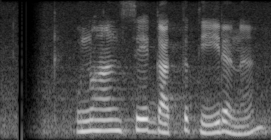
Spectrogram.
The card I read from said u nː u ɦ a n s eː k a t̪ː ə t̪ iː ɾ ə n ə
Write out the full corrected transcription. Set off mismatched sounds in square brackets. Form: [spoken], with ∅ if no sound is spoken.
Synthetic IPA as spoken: u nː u ɦ a n s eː [ɡ] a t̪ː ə t̪ iː ɾ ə n ə

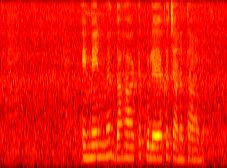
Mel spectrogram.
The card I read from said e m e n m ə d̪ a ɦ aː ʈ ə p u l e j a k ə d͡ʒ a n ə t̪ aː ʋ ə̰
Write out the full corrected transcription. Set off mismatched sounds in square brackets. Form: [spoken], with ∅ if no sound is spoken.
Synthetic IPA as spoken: e m e n m ə d̪ a ɦ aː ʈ ə [k] u l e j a k ə d͡ʒ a n ə t̪ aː ʋ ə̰

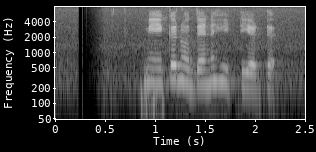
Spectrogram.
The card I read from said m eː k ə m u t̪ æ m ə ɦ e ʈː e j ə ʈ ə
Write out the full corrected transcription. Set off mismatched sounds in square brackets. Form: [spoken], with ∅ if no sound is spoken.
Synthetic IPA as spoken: m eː k ə [n] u [d̪] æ [n] ə ɦ [i] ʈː [i] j ə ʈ ə

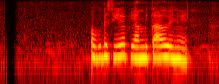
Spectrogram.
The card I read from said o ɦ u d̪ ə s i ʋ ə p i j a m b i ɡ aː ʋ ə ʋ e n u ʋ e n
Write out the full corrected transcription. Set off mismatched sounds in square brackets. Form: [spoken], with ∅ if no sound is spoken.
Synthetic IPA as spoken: o ɦ u d̪ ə s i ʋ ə p i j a m b i [k] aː ʋ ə ʋ e n u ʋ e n

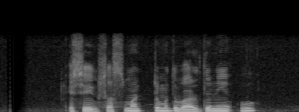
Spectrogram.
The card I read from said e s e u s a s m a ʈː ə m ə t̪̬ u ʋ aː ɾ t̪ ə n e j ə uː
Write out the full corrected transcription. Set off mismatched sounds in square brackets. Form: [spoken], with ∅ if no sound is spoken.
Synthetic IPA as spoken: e s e u s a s m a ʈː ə m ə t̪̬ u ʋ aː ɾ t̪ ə n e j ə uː

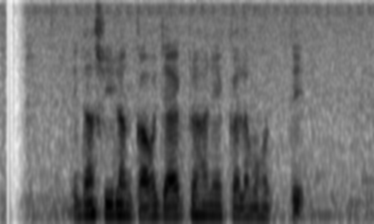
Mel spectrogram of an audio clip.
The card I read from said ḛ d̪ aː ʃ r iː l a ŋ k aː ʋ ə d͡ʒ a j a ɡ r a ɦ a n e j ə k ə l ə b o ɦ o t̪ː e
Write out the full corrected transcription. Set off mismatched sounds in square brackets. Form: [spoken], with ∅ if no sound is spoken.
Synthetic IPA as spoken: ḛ d̪ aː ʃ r iː l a ŋ k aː ʋ ə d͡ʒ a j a ɡ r a ɦ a n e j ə k ə l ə [m] o ɦ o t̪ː e

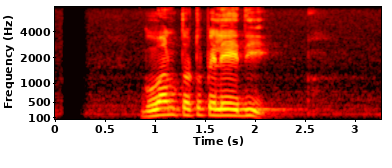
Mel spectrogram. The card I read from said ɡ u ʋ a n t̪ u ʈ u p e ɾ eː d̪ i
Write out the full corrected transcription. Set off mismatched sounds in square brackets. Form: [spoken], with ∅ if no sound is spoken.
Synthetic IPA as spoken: ɡ u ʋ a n t̪ [o] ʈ u p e [l] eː d̪ i

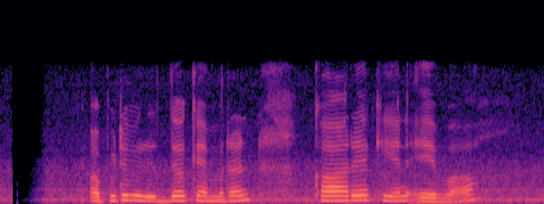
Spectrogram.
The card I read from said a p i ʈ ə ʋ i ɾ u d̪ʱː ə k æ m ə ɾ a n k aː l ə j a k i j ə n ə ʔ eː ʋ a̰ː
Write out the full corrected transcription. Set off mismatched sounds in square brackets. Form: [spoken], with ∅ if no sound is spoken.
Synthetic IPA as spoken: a p i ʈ ə ʋ i ɾ u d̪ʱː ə k æ m ə ɾ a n k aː [ɾ] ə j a k i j ə n ə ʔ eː ʋ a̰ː

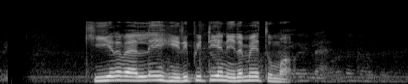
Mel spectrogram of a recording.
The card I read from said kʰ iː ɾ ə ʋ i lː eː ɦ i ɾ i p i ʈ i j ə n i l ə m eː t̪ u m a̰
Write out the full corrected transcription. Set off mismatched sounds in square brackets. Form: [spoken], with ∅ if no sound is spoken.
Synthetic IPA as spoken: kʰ iː ɾ ə ʋ [æ] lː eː ɦ i ɾ i p i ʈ i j ə n i l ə m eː t̪ u m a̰

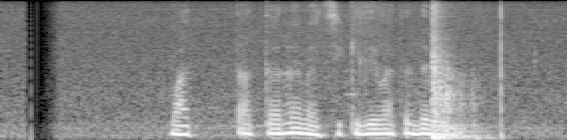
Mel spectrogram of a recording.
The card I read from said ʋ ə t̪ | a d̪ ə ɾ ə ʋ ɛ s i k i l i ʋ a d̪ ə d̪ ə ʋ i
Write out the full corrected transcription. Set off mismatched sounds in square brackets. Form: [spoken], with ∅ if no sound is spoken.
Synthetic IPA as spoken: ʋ [a] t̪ | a [t̪] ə ɾ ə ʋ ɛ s i k i l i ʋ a [t̪] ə d̪ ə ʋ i

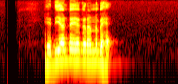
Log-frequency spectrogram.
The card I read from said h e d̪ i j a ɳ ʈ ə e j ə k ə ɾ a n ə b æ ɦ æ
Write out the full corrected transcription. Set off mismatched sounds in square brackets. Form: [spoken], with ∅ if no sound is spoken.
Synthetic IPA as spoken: h e d̪ i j a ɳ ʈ ə e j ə k ə ɾ a [nː] ə b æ ɦ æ

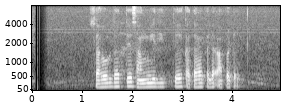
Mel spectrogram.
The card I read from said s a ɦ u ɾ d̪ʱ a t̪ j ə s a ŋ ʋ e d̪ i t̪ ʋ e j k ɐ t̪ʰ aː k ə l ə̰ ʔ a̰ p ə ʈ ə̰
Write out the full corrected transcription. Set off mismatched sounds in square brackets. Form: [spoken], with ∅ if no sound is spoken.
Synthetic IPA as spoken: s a ɦ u ɾ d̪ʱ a t̪ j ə s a ŋ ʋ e d̪ i t̪ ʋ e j k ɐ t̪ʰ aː k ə l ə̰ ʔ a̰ p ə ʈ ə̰

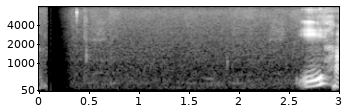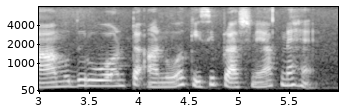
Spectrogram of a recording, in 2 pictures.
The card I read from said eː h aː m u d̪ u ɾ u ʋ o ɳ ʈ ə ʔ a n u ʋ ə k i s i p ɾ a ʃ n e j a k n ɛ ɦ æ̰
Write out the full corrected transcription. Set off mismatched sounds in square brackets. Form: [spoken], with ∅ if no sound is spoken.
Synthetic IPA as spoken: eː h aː m u d̪ u ɾ u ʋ o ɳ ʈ ə ʔ a n u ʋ ə k i s i p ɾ a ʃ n e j a k n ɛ ɦ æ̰

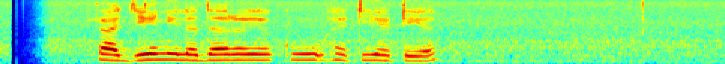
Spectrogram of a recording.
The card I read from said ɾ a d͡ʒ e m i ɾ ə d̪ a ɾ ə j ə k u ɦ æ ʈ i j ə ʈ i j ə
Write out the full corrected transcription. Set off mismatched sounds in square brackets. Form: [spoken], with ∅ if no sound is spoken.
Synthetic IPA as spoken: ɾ a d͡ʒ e [n] i [l] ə d̪ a ɾ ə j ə k u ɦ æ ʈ i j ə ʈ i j ə

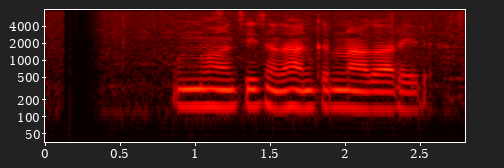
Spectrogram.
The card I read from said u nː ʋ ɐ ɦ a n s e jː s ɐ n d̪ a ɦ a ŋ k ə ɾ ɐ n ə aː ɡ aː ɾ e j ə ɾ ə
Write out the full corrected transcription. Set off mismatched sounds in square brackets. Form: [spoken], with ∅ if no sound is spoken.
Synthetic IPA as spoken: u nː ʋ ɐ ɦ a n s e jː s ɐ n d̪ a ɦ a [n] k ə ɾ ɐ n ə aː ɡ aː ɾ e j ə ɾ ə

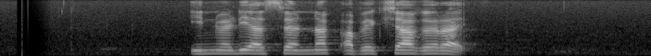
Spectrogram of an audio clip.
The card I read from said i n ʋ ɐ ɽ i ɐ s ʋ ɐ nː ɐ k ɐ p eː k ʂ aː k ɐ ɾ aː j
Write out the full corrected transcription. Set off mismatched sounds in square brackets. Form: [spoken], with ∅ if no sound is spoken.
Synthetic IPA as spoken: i n ʋ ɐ ɽ i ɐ s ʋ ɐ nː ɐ k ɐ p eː k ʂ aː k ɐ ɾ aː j

